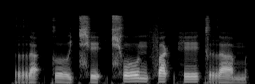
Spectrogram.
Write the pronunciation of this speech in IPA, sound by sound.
r a˨˩ ʔ k ɤː˨˩ t͡ɕʰ e˨˩ ʔ t͡ɕʰ oː˥˩ n f a˦˥ k̚ h eː˦˥ k r a˨˩ m

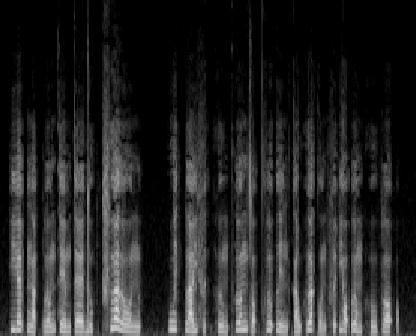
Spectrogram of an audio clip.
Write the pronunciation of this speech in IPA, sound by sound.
j ɛː˥˩ p̚ ŋ a˨˩ k̚ p l o˦˥ n t eː˧ m t ɛː˧ d uː˦˥ k̚ t͡ɕʰ ɯ˥˩ a̯ l o˧ n | w i˥˩ t̚ p l a˦˥ j f e˨˩ k̚ h ɯː˨˩ m pʰ l o˥˩ n t ɔ˨˩ ʔ kʰ l u˥˩ ʔ l i˨˩ n k a˦˥ w h ɯ˥˩ a̯ k o˩˦ n f e˦˥ ʔ j ɔ˦˥ ʔ l o˧ m h uː˦˥ p l ɔ˦˥ ʔ

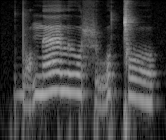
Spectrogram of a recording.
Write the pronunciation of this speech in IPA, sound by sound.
d ɔ̰ n ɛ l ɯ o̯ ɬ ṵ o̯ ǀ ʊ

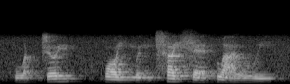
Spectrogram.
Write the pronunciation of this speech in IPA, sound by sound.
w ɐ˨ k̚ s ɵ˥ ɥ | p ɔː˧ j m ɵ˨˥ n t͡sʰ ɐ˥ j s ɛː˨˥ t̚ w aː˨˧ l uː˨ j

